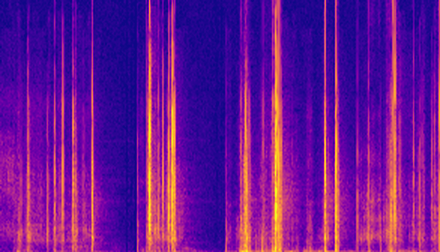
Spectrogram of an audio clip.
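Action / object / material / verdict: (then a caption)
scrape / pile of sugar-shelled chocolate candies / sugar shell / none. A thin wooden stick stirs and pokes a large pile of small, solid M&Ms, candy-coated chocolates with a sugar shell, so the candies click against each other. The sound is bright, dry clicking and crackling in short bursts that die away almost instantly. Two brief silent pauses break up the stirring.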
